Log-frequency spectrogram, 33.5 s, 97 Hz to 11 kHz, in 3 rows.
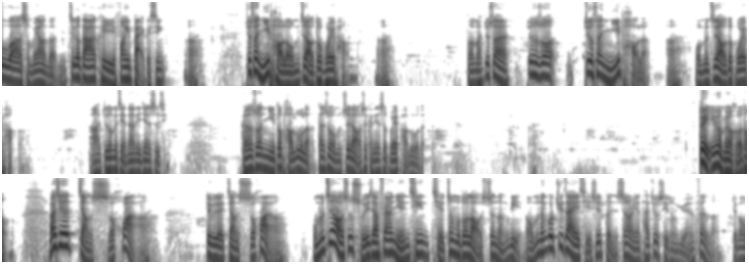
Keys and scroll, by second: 0.8 ctrl+shift+d, 1.7 ctrl+z, 3.1 2, 3.7 w, 6.6 ctrl+z, 14.1 ctrl+z, 18.7 2, 23.1 ctrl+d, 23.5 ctrl+d, 24.1 w, 27.8 ctrl+z, 31.1 x, 31.9 x.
